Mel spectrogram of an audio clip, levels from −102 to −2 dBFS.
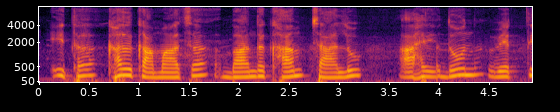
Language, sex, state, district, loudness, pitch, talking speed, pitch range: Marathi, male, Maharashtra, Dhule, -25 LUFS, 180 Hz, 95 wpm, 160-200 Hz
